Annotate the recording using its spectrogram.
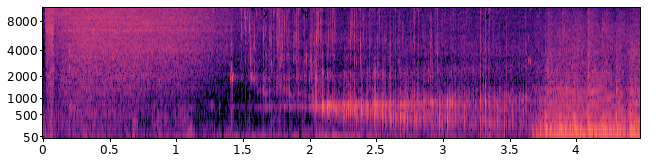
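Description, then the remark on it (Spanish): A bottle of 7-Up lemon-lime soda opens with a sharp fizzing hiss, followed by liquid pouring and bubbling, the pitch rising as it fills, ending with a low steady hum. “Escuchar el siguiente sonido puede ocasionar unas ganas incontrolables de destapar una 7-Up.”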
